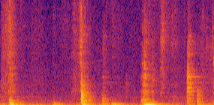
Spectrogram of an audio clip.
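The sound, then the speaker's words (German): Knife chopping garlic on a board while cooking broth: several sharp, distinct chops spaced at irregular intervals, each a short knock against the board, with quiet pauses between them. “Schneiden wir gerade den Knoblauch.”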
